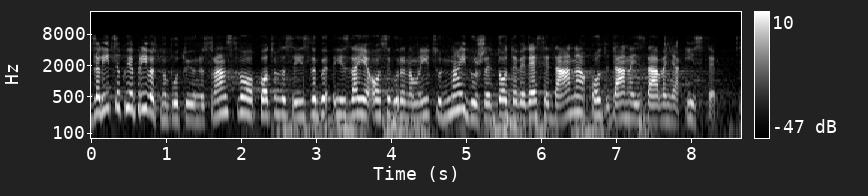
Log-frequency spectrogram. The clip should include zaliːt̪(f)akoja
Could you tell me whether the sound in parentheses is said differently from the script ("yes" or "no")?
yes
